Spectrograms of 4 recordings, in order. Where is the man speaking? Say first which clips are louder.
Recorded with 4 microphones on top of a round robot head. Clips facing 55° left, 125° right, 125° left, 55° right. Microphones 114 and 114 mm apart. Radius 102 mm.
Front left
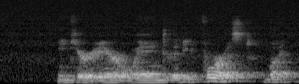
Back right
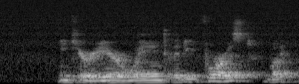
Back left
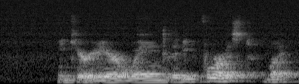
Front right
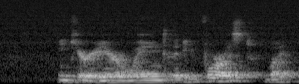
Front left 1 dB, back left 1 dB; 65° left, 5 m.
